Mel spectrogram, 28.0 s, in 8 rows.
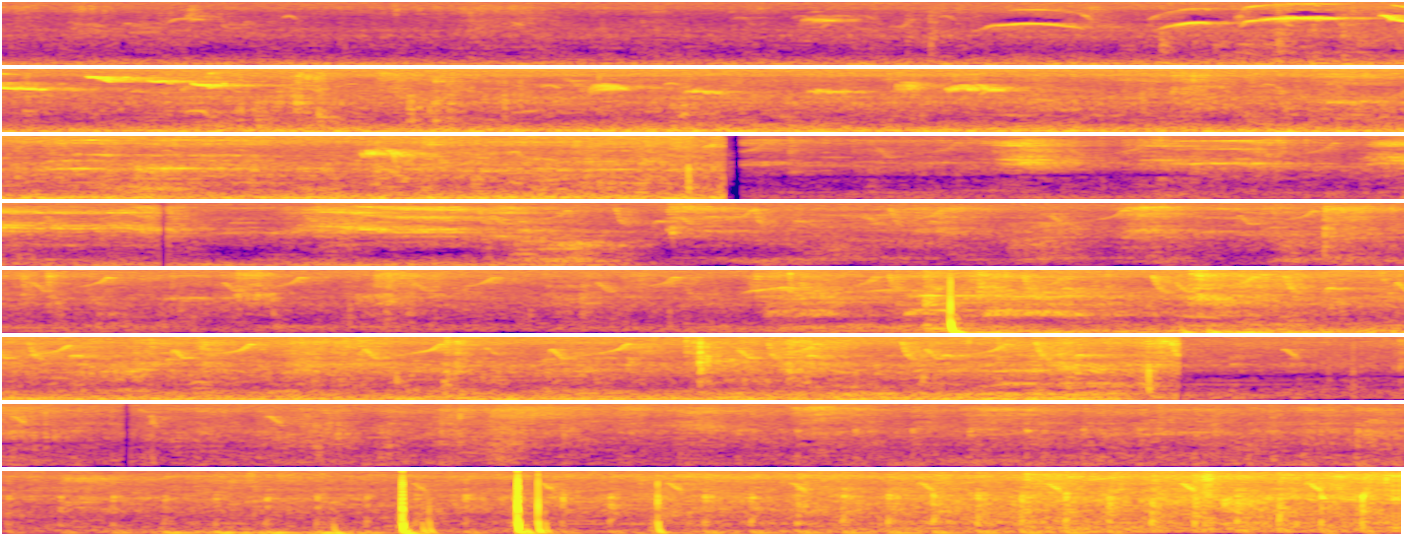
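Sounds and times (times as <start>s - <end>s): birds chirping: 2.0s - 8.8s, 9.4s - 20.4s.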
